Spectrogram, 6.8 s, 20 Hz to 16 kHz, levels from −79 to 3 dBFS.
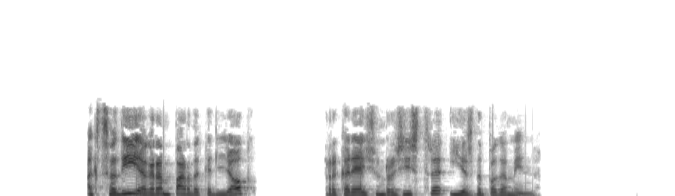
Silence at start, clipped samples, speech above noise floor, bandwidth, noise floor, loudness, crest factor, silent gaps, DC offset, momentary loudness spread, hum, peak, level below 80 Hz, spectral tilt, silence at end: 0.85 s; under 0.1%; over 72 dB; 7.8 kHz; under -90 dBFS; -17 LUFS; 18 dB; 2.61-3.24 s; under 0.1%; 15 LU; none; -2 dBFS; -58 dBFS; -3.5 dB/octave; 1.4 s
